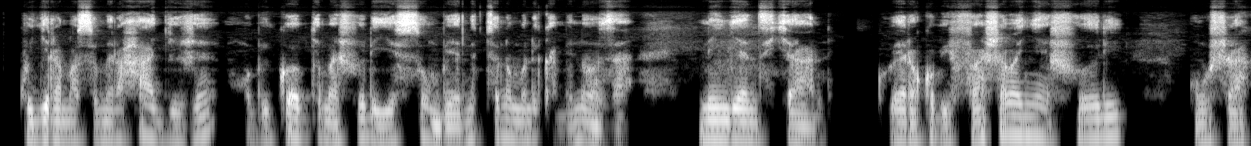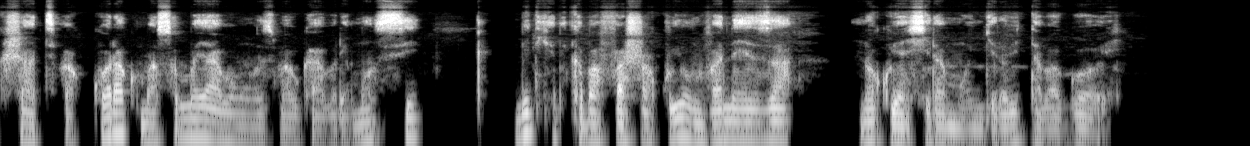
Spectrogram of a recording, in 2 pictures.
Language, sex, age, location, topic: Kinyarwanda, male, 25-35, Huye, education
